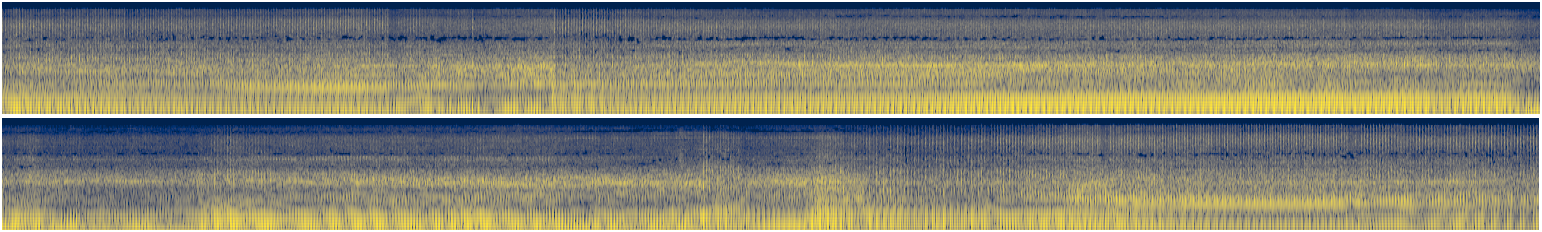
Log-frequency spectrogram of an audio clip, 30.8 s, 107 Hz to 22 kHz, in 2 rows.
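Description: Small garden tractor engine running under load in thick mud. It holds a steady note, and its pitch drops and picks up again a few times: about 4 seconds in, around 15 seconds, and again around 23 seconds.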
